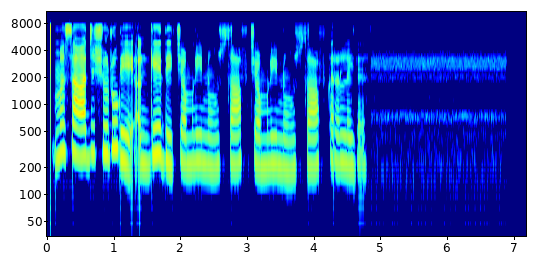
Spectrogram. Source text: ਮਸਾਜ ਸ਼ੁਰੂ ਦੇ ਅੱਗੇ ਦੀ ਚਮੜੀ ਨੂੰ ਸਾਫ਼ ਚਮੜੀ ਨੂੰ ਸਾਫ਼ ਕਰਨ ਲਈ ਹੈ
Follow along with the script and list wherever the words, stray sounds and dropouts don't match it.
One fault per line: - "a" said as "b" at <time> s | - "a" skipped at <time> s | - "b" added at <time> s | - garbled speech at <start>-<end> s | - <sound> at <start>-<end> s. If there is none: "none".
none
